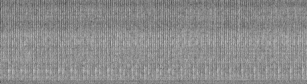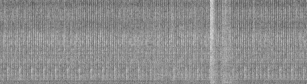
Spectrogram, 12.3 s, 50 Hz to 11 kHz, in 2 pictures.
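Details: Ford 2000 tractor, sat unused for an unknown time, just started easily: steady, even diesel clatter at idle with a regular beat and no misses or knocks; a healthy engine.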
